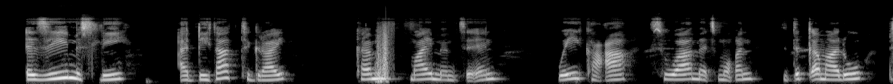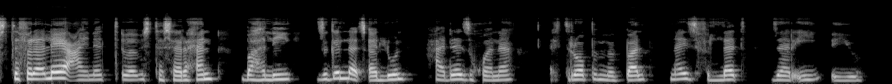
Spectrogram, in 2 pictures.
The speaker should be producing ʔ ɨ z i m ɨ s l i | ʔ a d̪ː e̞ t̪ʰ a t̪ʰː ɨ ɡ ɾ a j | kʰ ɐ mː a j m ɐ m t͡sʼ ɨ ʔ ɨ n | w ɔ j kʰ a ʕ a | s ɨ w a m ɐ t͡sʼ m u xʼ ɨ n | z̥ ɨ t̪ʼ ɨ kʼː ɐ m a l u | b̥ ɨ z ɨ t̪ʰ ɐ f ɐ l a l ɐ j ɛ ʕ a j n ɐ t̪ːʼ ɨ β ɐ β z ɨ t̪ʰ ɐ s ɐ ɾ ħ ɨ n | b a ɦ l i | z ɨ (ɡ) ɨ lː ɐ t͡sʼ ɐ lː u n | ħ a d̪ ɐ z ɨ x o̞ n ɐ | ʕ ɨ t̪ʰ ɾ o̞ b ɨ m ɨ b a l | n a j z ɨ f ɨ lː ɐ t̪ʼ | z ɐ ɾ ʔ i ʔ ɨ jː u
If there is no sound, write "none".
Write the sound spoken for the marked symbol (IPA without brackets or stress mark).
ɡ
